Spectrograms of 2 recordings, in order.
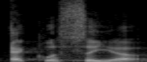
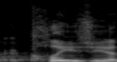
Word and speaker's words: ekklesia: And the word that was used for the word church is the word ekklesia or ecclesia, depending on which pronunciation guide you use.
